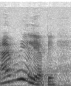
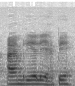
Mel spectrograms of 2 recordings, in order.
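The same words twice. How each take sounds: First: The word really carries strong emphasis. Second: The word really carries no special emphasis. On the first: The speaker calls it right. "it's a really means of passes on really" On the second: The speaker calls it wrong. "this is not a good pronunciation"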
